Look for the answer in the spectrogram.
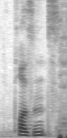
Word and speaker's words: Pleasence: Donald Plessen recounted, his last name made me think of Snake Plissken. – P-L-E-A, I'm probably saying it wrong, but P-L-E-A-S-E-N-C-E. – Pleasance. – Pleasance. Snake Pleasance.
